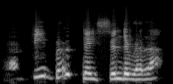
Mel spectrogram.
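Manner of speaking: high squeaky little mouse voices; squeaky mice. A narrator's reading. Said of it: "squeaked the mice".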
